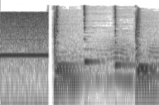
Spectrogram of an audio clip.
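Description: Glitch-style TV-static transition sound effect: a burst of static hiss with a steady beep that cuts off abruptly about two-thirds of a second in. Background music with plucked notes follows.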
